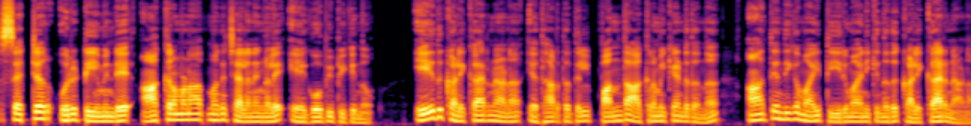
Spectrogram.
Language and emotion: Malayalam, neutral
